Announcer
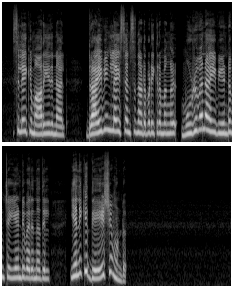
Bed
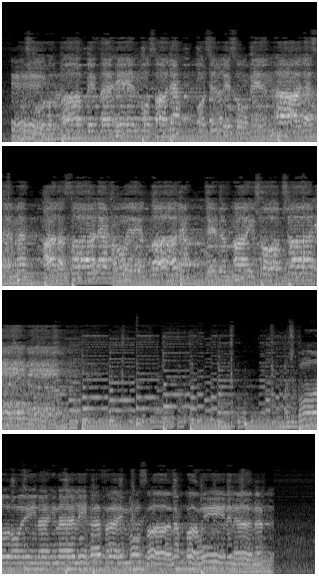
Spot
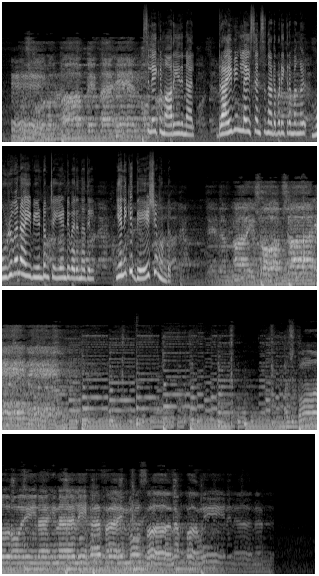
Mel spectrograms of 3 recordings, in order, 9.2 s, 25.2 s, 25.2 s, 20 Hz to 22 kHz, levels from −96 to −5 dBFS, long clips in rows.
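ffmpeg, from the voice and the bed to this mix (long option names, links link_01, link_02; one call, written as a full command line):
ffmpeg -i stem1.wav -i stem2.wav -filter_complex "[0:a]adelay=2600,volume=0.5dB[link_01];[1:a]volume=15.5dB,afade=type=out:start_time=2.71:duration=0.59:silence=0.149624,afade=type=in:start_time=10.43:duration=1.18:silence=0.112202,afade=type=out:start_time=21.83:duration=1.64:silence=0.0944061[link_02];[link_01][link_02]amix=inputs=2:normalize=0" out.wav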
